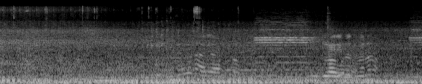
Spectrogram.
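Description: Roadside street traffic noise: a steady low rumble of vehicles, with voices in the background and a brief high-pitched tone a little past halfway.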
